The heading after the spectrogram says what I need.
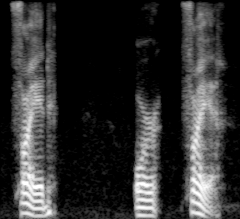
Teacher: how you pronounce the word fire is actually another very strong regional thing uh whether it's one syllable or two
